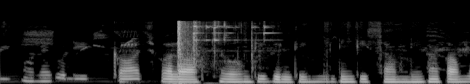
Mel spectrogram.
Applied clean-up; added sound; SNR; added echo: classical method spectral subtraction.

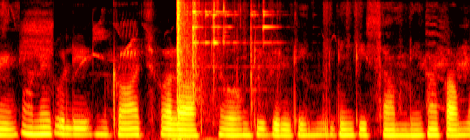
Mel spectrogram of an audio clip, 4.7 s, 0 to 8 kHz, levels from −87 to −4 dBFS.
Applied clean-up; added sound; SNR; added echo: none; Shatter; 4 dB; none.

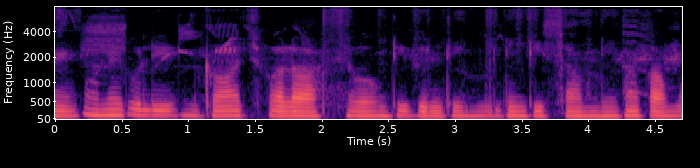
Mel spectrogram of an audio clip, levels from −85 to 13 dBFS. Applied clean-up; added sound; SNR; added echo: none; none; none; none.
